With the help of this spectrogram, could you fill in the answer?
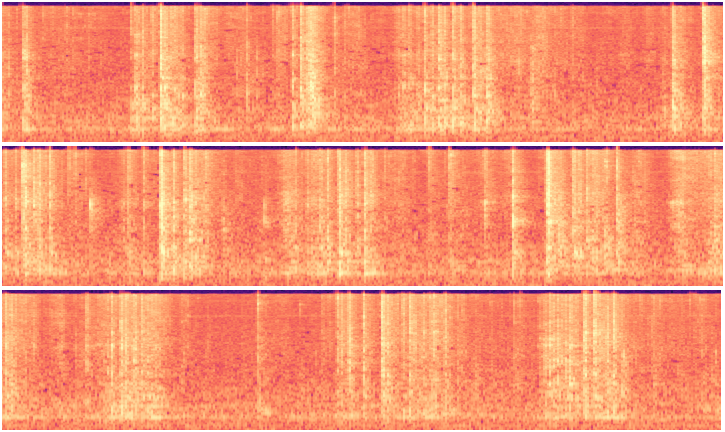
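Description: A knife blade scrapes down the face of a solid white gym chalk block held in the palm, knocking off crumbly chalk flakes that fall away. Repeated dry, bright, gritty scraping strokes crunch and crinkle in short bursts, with quiet gaps between them and no low rumble.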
